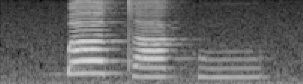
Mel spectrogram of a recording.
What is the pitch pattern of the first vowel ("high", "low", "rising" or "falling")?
high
